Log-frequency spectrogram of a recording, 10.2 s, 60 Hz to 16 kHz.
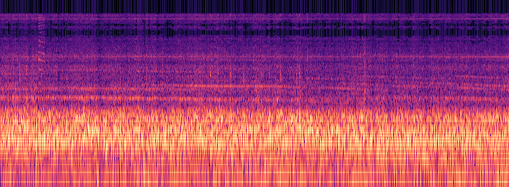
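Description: Diamond DA40 single-engine light aircraft's engine and propeller running steadily, heard from inside the cockpit as it rolls along the runway.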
